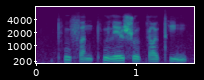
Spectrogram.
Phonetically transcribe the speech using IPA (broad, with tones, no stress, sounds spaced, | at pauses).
pʰ u˥˩ f a̰˨˩ n pʰ u˥˩ l e˥ ɪ̯ ʂ o˥˩ ʊ̯ k ɑ˥ ʊ̯ t̪ʰ i˥˩ ŋ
